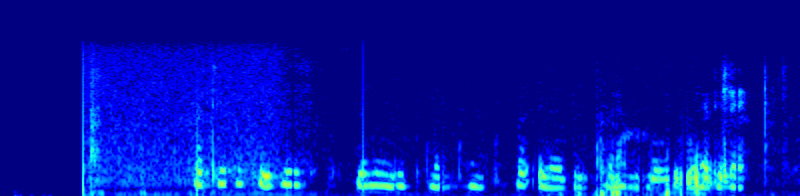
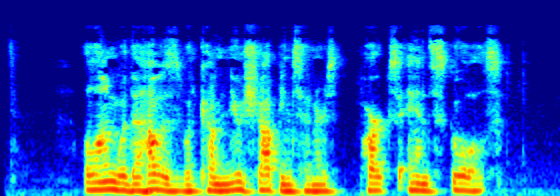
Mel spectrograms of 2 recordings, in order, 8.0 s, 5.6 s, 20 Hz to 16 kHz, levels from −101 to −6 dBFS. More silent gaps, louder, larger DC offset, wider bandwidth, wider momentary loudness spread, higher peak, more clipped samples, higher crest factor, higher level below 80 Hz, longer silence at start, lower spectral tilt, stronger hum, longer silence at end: first, 5.33-5.37 s vs none; second, -56 LUFS vs -24 LUFS; neither; about the same, 7.4 kHz vs 7.6 kHz; first, 13 LU vs 9 LU; second, -32 dBFS vs -8 dBFS; neither; first, 24 dB vs 16 dB; second, -68 dBFS vs -56 dBFS; about the same, 0.8 s vs 0.85 s; about the same, -6.5 dB/octave vs -7.5 dB/octave; neither; second, 0.15 s vs 0.65 s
